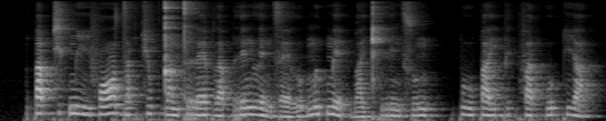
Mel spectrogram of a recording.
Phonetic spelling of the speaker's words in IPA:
p a˦˥ p̚ t͡ɕ ɯ˦˥ k̚ m iː˧ f ɔː˥˩ d a˦˥ k̚ t͡ɕ u˥˩ k̚ d a˦˥ n t r ɛː˧ p l a˨˩ p̚ r e˥˩ n l e˨˩ n s ɛː˨˩ l u˥˩ ʔ m ɯː˥˩ p̚ m eː˨˩ p̚ b a˨˩ j kʰ r i˧ n s u˥˩ n | p uː˧ p a˧ j b e˥˩ k̚ f a˨˩ t̚ p u˥˩ ʔ k i˧ a̯

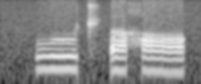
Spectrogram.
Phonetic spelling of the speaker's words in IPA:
w u t͡ʃʼ ʌ χ ɔ

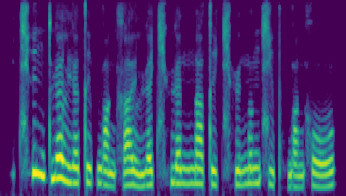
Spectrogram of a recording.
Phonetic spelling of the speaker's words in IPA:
t͡ɕʰ i˥˧ ŋ t̪ ɥ ɛ˥˩ l j ɛ˥ t̪ i˧˥ p w ɑ˨˩ ŋ x a˥˩ ɪ̯ l ɥ ɛ˥ t͡ɕʰ ɥ ɛ˥ n n̪ ä˥ t̪ i˨˩ t͡ɕʰ y˧˥ n̪ ɤ˥ ŋ ɕ i˨˩ pʰ w ɑ˧˥ ŋ x o˧˥ ʊ̯

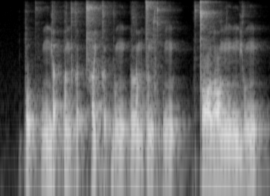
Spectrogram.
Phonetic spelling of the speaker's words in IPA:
p o˨˩ w kʷʰ ɐ˨˥ ŋ j ɐ˥ t̚ p ɐ˧ n k ɐ˨˥ t̚ t̪ʰ ɐ˨˧ j k ɐ˨˥ t̚ j ʊ˨ ŋ | l ɐ˨˥ m t̪ ɐ˨˩ n kʷʰ ɐ˧ ŋ | t̪ ɔː˨ l ɔː˨ n ŋ ʊ˨ ŋ j ʊ˨˥ ŋ

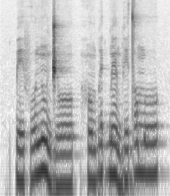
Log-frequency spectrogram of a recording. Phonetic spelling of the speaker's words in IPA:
k͡p e˨ f o˨˦ n ũ˦˨ d͡ʒ ɔ̃˧ | h ɔ̃˧ b ɛ˦ ɡ͡b ɛ̃˦˨ b e˧ d ɔ˦ m o˦

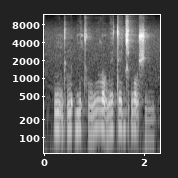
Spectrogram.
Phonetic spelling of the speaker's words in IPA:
ŋ ĩ˦˨ ɡ ɪ˦ ʔ m ɪ˦ ʔ b ĩ˦ tʰ u˨ w u˦ l o̰˦˨ ʊ̯ w e˦ t e˦ d͡ʑ ɪ˦ ʔ w o̰˦˨ ʊ̯ ʃ i˨

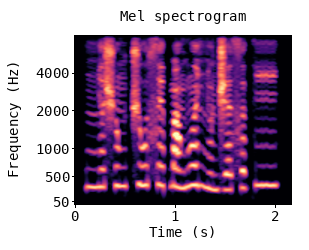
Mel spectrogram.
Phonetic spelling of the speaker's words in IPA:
ɲ ə˧ ʃ ũ˧ ŋ t͡ʃ u˦ s e˦ ɓ ã˧ ɡʷ ɛ̃˦ ɲ ũ˨ d͡ʒ ɛ˨ s ə˧ k iː˦

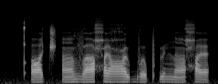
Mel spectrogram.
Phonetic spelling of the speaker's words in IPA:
qʼ a t͡ʃʼ ã v a ħ e ʕ ɯ b ɤ pʼ ɯ n ã ħ æ

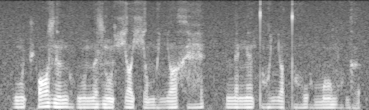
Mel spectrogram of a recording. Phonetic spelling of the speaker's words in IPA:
ɡ õ t͡ʃʼ ɔ z ə̃ n̪ o̤ ɡ õ n̪ ə z õ ç ʌ ç ʌ m ə̤ ʎ ʌ x ɛ̤ | n ɛ ŋ ɛ̃ t̪ ɔ̤ ʎ ʌ t̪ o̤ w ɔ̤ m ɔ̃ v ɔ̤ ɡ ə̤

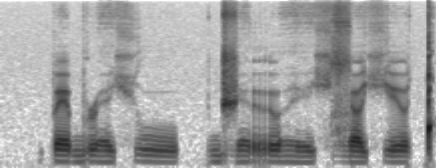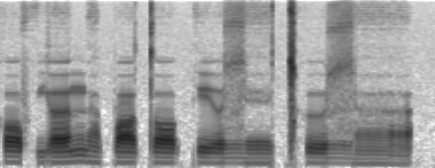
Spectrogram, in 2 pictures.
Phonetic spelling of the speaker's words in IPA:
p ɛ b ɹ ɛ̤ ç u | d͡ʒ ɛ̤ r ɵ ɦ e̤ ç ɮ ɐ ç e ə̯ ǃʰ ɔ f j ɐ n a̤ p ɒ t ɔ k e ə̯ ɮ ɛ̤ ǀʰ ɵ ɮ a̤

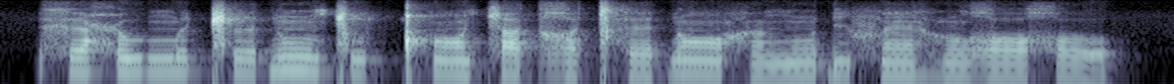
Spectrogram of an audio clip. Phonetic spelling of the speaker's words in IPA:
x ɛ ħ u ŋ͡m ɘ ǁ ɘ ɗ ũ ǀ u ǃʰ ɔ̃ c a ɡ ʁ ɐ ǀʰ ɛ ɗ ɔ̃ h ɐ̃ ŋ ũ ɗ i f ɛ̃ ɦ ũ ʁ ɔ χ o

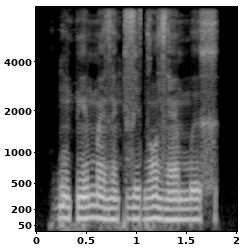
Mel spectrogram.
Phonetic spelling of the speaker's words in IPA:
ɠ ũ pʲ ɛ̃ m æ̃ z æ̃ k z i d ɔ̃ z æ̃ m ɘ x

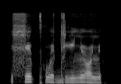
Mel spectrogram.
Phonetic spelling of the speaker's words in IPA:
x e kʷʼ ə e̯ d i lʲ ɔ lʲ

